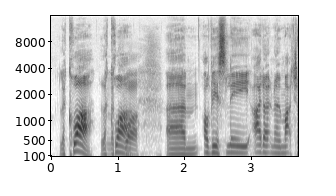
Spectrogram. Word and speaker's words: Lacroix: The centre-back from Wolfsburg, Maxence, how you pronounce that? Lacroix? Lacroix.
